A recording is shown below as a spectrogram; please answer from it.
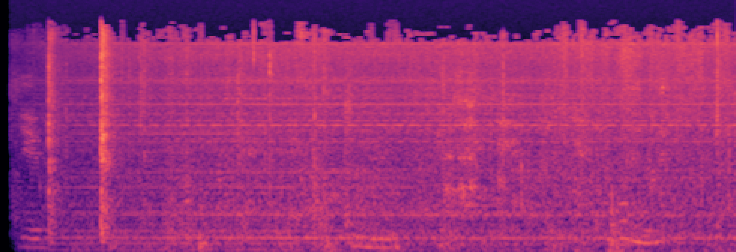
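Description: Faint, indistinct voices of people talking in a small room over a steady hum, with two sharp clicks in the first second.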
